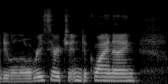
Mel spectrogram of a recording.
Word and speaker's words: quinine: She gave him some quinine powder. I don't know how it's pronounced. – I was always told quinine because my mother took quinine.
